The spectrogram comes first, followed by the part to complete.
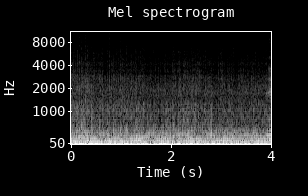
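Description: Wind rushing and buffeting around the rider's helmet at about 70 mph on a Yamaha V-Star 1300, with its V-twin engine droning steadily in fifth gear. The turbulence comes from air spilling over a windshield that is too short for the rider.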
